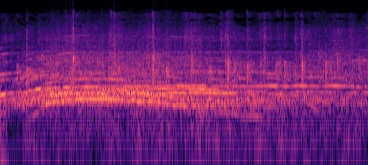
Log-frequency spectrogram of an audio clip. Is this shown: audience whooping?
yes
